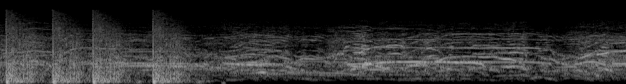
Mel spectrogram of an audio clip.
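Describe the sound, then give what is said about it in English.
Archival recording of gunshots fired at 2:27 p.m. in an assassination attempt on a U.S. president: a quick run of several sharp, loud cracks over about two seconds, followed by agitated crowd voices and shouting. “That script got jettisoned at 2:27 p.m. when John Hinckley opened fire with those six shots.”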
